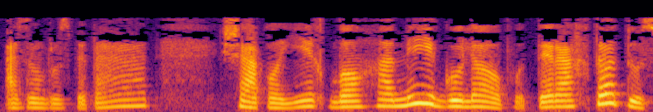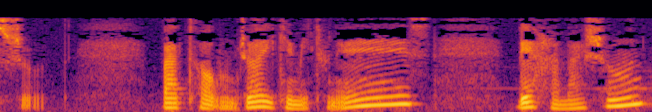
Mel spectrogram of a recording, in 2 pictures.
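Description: A storyteller narrating a story to children in a lively way, sometimes dropping to a whisper. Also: mid-range voice, breathy edge, no room sound. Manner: animated, often dropping to a whisper. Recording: dull lo-fi recording with faint music.

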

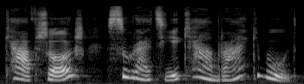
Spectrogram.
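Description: A woman reads a children's storybook aloud, her fairly high voice rising and falling in lively swings. The telling is expressive and animated, made for young listeners. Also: husky. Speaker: audiobook narrator.

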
